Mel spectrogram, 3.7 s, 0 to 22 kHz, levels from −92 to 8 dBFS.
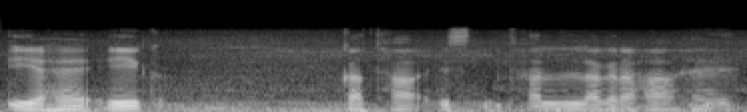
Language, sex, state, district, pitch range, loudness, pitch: Hindi, male, Uttar Pradesh, Lalitpur, 110-115 Hz, -18 LUFS, 115 Hz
